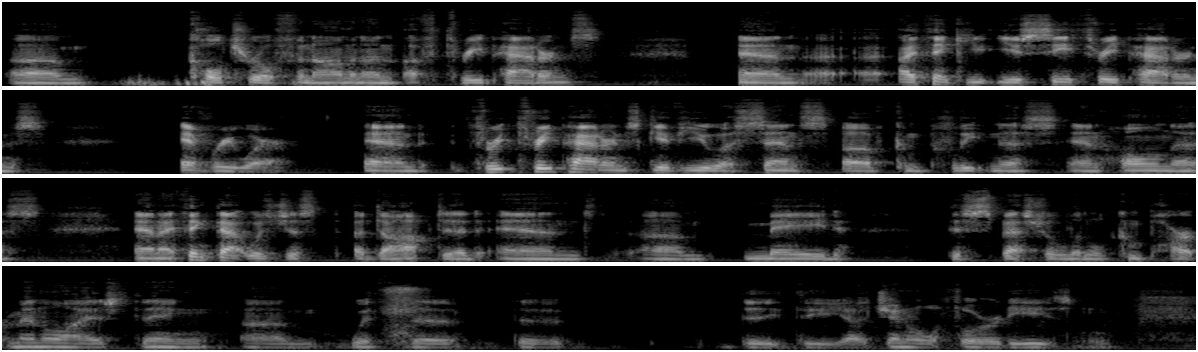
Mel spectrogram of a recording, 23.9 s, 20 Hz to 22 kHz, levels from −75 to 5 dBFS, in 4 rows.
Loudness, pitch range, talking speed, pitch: -27 LUFS, 90-110 Hz, 130 wpm, 100 Hz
